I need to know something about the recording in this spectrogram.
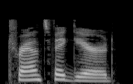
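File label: "transfigured", British English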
